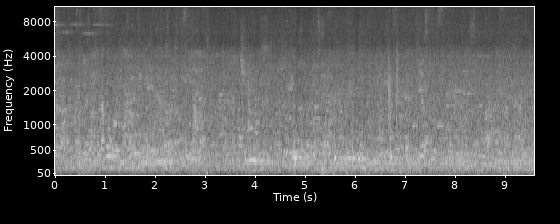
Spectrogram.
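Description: A crowd murmurs and chatters.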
